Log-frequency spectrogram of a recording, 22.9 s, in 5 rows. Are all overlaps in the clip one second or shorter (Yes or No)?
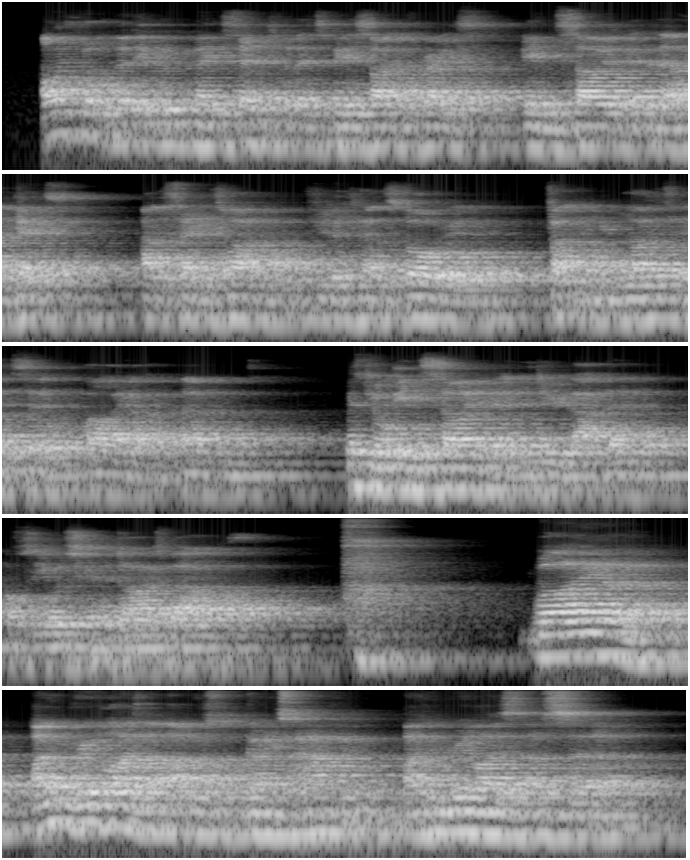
Yes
